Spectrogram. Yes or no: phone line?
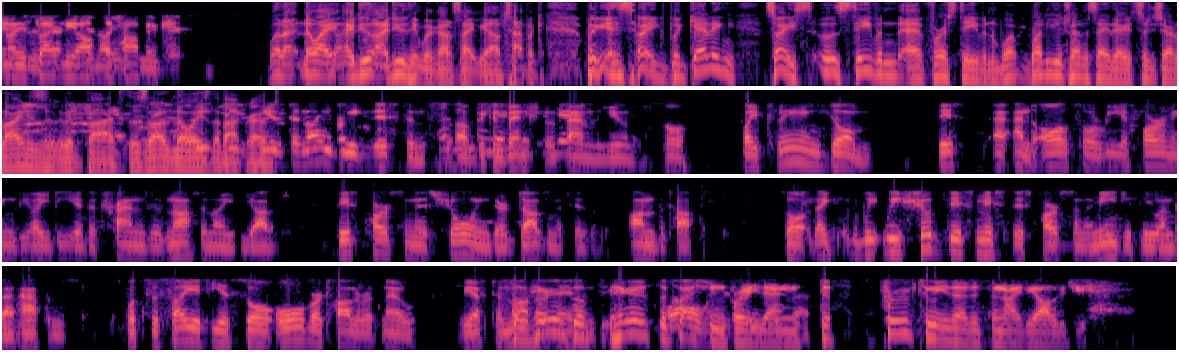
yes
